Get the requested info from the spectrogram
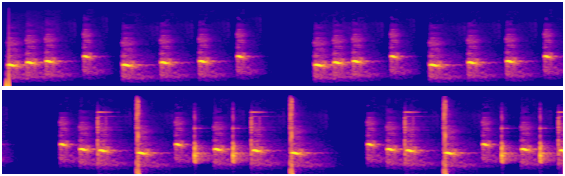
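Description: Short, bright pinging notes in quick groups of three to five, each struck sharply and fading fast, with brief pauses between the groups. A few sharp clicks fall in the second half.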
